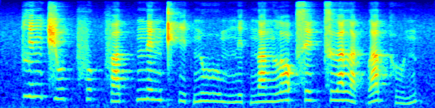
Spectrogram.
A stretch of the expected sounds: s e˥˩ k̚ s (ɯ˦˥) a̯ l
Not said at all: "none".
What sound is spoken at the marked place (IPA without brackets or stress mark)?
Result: ɯ˦˥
